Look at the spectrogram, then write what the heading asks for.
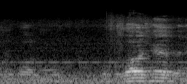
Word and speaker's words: Baltimore: Now, a person from Baltimore will spell it correctly 99% of the time, but pronounce it with a D sound instead of a T.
